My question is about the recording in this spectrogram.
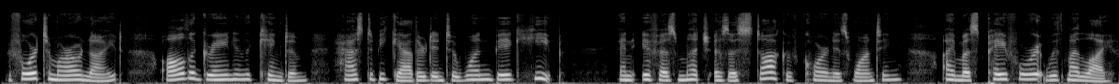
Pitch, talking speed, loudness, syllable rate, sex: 205 Hz, 200 wpm, -19 LUFS, 4.9 syllables/s, female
